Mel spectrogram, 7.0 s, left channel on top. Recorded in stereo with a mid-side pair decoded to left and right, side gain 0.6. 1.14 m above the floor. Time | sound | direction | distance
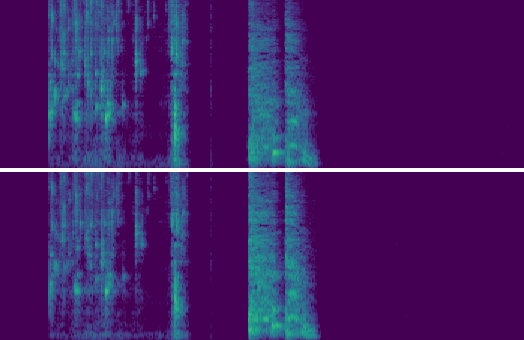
0.7 | dripping | 70° left | 2.5 m
3.3 | a cough | 55° right | 0.9 m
